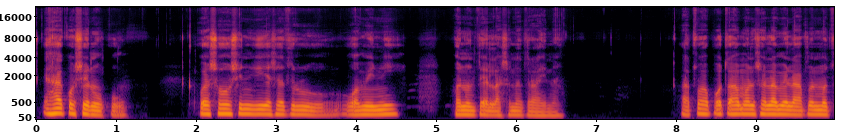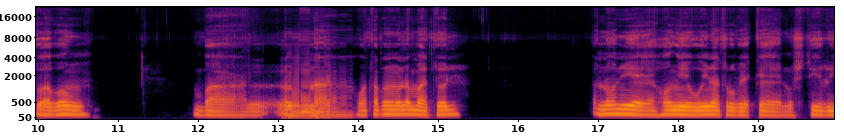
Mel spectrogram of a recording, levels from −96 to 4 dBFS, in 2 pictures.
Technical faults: robotic sound from repeated short buffers

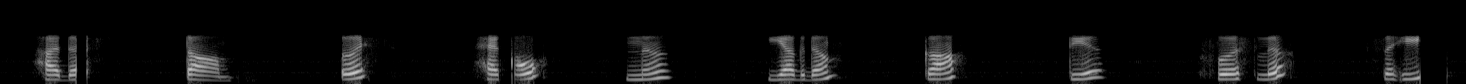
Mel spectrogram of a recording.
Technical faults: packet loss on an ADPCM call

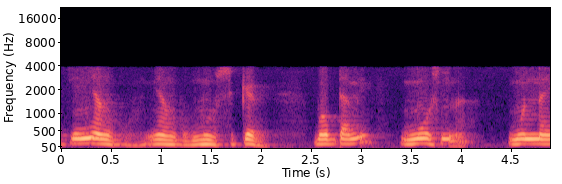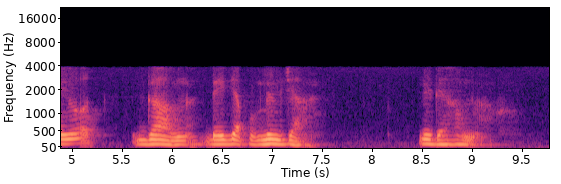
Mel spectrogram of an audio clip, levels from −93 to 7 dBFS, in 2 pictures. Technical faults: Dialogic VOX ADPCM

